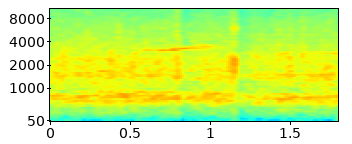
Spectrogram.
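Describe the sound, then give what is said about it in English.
Sustained applause from a large group of legislators of the 118th Congress after the new Speaker of the House, Kevin McCarthy, is congratulated, a steady dense clatter of many hands clapping at even loudness, with a couple of sharper claps standing out. “One presumes that's the Republican side applauding.”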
